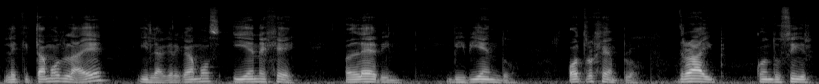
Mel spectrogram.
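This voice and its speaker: A man's voice: mid-range voice, measured pace, warm tone. A man teaching English verb rules in a patient, step-by-step lesson, spelling out letters one by one. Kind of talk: slow step-by-step grammar explanation.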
